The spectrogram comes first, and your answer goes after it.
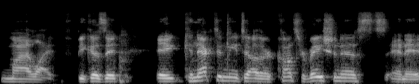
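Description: With ordinary pitch variation, a man moves through his words at a fairly quick pace. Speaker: event host. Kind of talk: webinar hosting talk. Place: home room. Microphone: webcam.

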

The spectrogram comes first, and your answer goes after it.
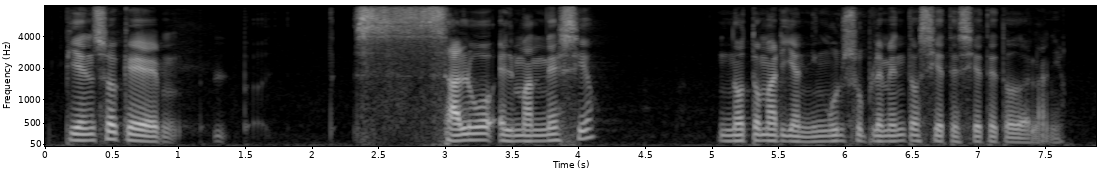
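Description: Speaking at a very slow pace, this man leaves long, frequent pauses. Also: ordinary pitch variation, quiet background. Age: 30s. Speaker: YouTube podcast host; podcast host. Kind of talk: interview conversation. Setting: in person at home. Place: home room. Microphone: headset.

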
